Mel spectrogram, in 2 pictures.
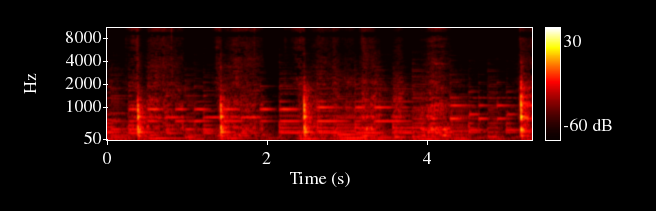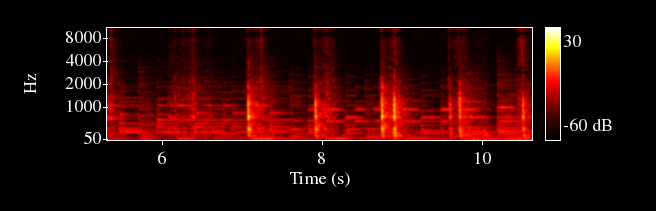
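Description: Knife chopping on a cutting board in single strokes, irregularly spaced about a second apart, with a pause in the middle and a quick double chop near the end.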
